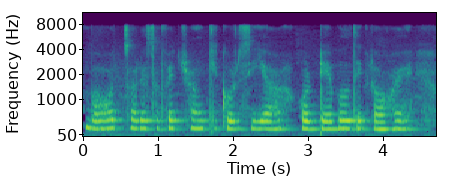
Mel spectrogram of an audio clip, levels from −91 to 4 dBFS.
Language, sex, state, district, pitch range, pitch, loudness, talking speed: Hindi, female, Arunachal Pradesh, Papum Pare, 205-215 Hz, 210 Hz, -16 LUFS, 140 wpm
